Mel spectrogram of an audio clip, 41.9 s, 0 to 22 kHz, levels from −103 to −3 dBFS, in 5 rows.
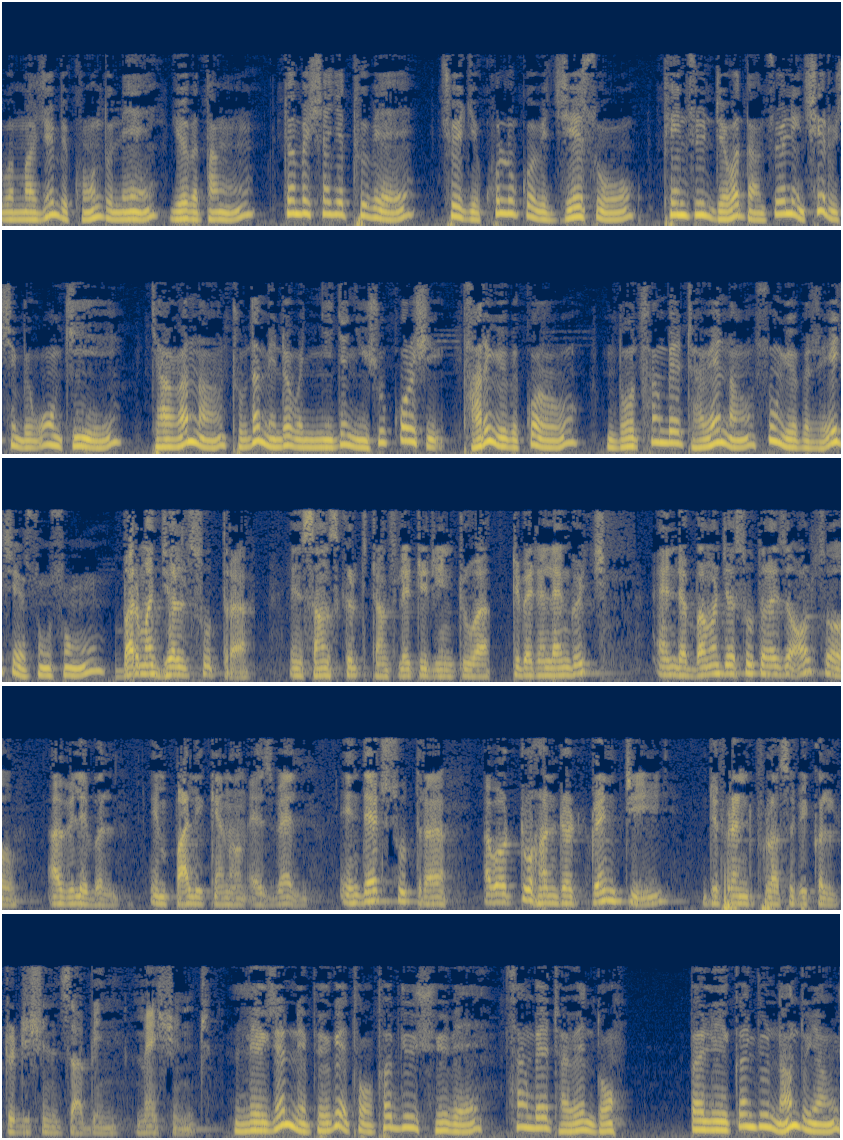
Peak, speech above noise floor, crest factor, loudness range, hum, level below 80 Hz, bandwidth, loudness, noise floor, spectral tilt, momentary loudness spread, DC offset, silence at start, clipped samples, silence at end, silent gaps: -8 dBFS; 37 dB; 16 dB; 6 LU; none; -46 dBFS; 8.8 kHz; -24 LUFS; -59 dBFS; -6.5 dB/octave; 12 LU; under 0.1%; 0 s; under 0.1%; 0 s; none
